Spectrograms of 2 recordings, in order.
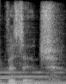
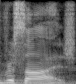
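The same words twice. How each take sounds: First: The word is said with a British pronunciation. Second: The word is said with an American pronunciation. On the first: "I think the British say Visage" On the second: "but I say Visage"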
